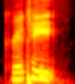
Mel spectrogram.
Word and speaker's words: Creatopy: okay, I'm going to spell it. C-R-E-A-T-O-P-Y. – Creatipi. Creatipi. – Yeah, spell that right. – Or like as an Australian, Creatipi. The T is too much.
